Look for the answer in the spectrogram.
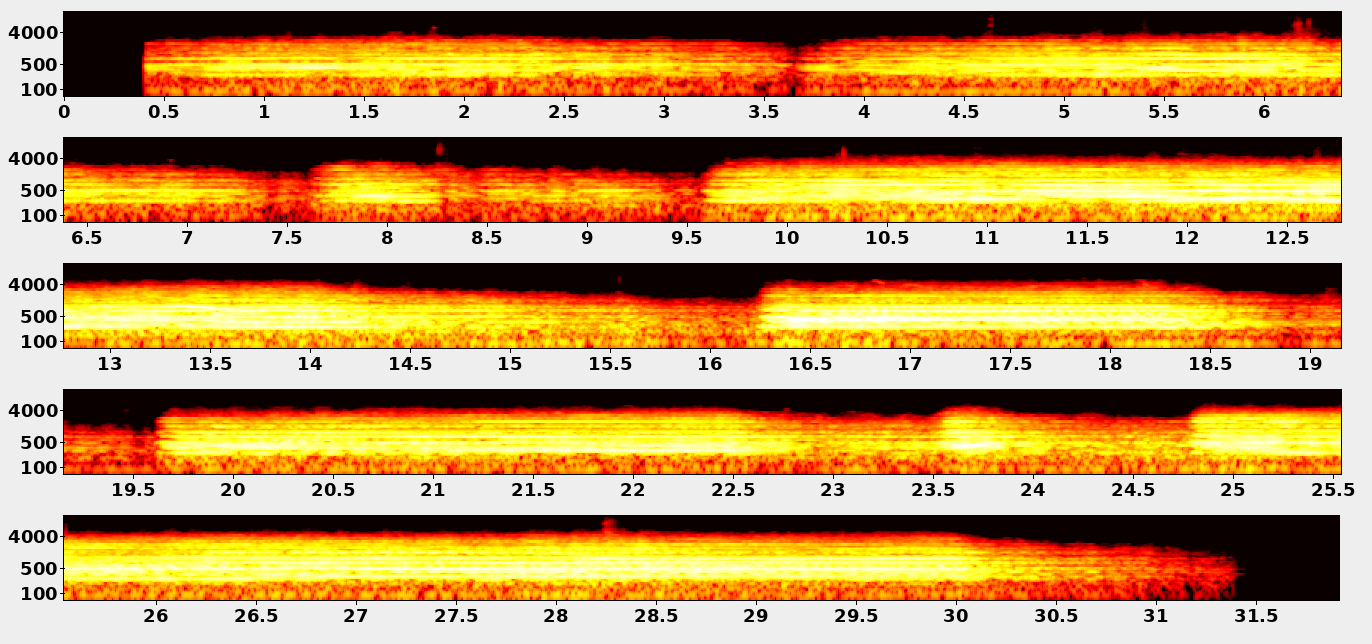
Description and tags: train sounds
field-recording, locomotive, railroad, railway, train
